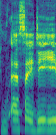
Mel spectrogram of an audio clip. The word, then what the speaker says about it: Sade: Sade, why is S-A-D-E, why is that pronounced Sade? My name's David Spade, S-P-A-D-E, and you don't pronounce it Ned.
